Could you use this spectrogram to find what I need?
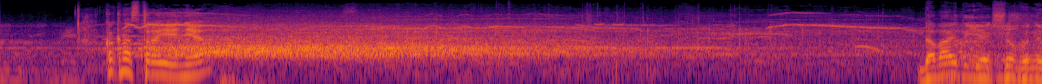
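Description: Whistles shrill from a crowd.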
